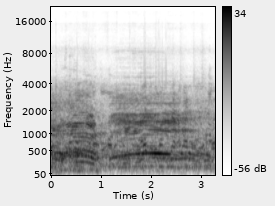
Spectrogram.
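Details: Sahiwal bull calf at a cattle market in Cumilla, Bangladesh, 17 August 2024; one loud, drawn-out moo that climbs then holds and slowly falls over about three seconds, with market chatter behind.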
